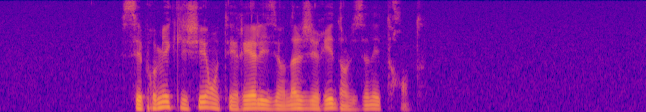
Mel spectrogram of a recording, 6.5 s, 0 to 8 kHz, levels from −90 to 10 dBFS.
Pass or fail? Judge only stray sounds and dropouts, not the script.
pass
